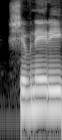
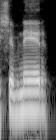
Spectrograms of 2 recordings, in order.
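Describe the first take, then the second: First: The name ends with a final vowel sound. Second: The name ends on a consonant sound. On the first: "some pronounce it as Shivneri" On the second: "some pronounce it as Shivner"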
